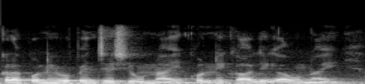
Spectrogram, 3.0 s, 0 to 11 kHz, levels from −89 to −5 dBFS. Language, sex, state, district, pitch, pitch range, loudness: Telugu, male, Telangana, Adilabad, 130 Hz, 125-135 Hz, -15 LUFS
